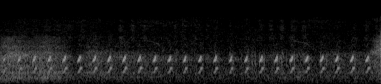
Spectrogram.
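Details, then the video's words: Hornbills hidden at the tips and tops of a big knobthorn tree on an evening bush walk, possibly a territorial display, give a steady run of hollow, clucking double notes, about three a second, mid-pitched, over faint hiss. "It sounds like hornbills."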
